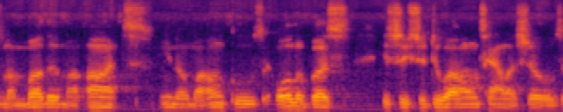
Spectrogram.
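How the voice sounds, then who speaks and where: A young man, chatting as an interview guest, rambling with lots of fillers and restarts. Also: low-pitched. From Brooklyn, New York. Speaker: guest singer. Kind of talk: casual interview.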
